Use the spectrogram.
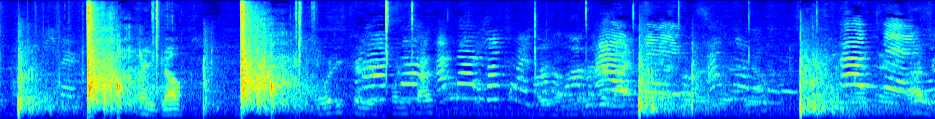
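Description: Revolver shots ring out at a CCW qualification range, about five sharp, loud cracks spaced a second or two apart, with people talking between them.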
